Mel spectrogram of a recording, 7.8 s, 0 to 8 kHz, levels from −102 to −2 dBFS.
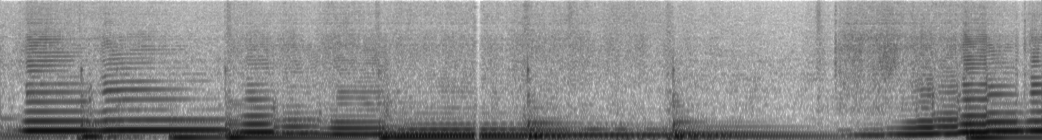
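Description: At about 3.56 s there's a short stall from a late packet, running to roughly 3.62 s. A packet didn't turn up on time, the jitter buffer ran dry, and the receiver stretched the last bit of sound by 32 ms until the data arrived. Nothing actually gets lost, but that moment hangs on slightly too long with a faint buzzy smear, and everything after it lands 32 ms later. The band-limiting to 8 kHz throughout fits G.722 on a call path.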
